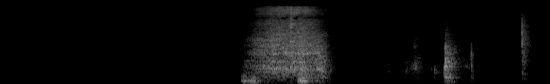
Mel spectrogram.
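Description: A loud hiss about a second long, then a run of short sharp clicks from a plastic digital-caliper case being handled and unlatched.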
